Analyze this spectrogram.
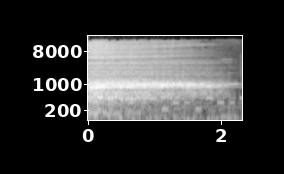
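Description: A deep breath drawn in through the mouth makes a long, airy, rushing inhalation. It starts loud, then slowly fades and thins toward the end, with no talk over it.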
